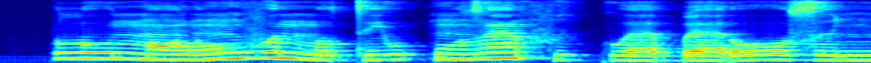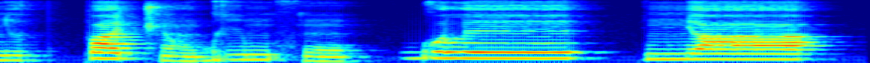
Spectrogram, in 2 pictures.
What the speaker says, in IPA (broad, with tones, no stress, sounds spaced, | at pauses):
l u˧ n ɔ̃˨ l ũ˦ v ə˦ n o˨ t j u˧ p ũ˧ z ɛ̃˦ f i˨ kʷ ɛ˨ ɓ ɛ˨ ɾ oː˧ z ɨ˨ ɲ ɨ˨ t p a˦ t͡ʃ ɔ̃˨ ɡ͡b iː˦ m f ũ˨ | ɡʷ ə˦ l eː˦ | ɲ aː˧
